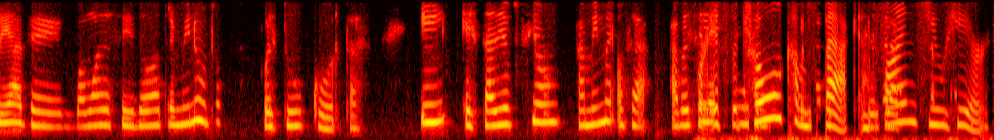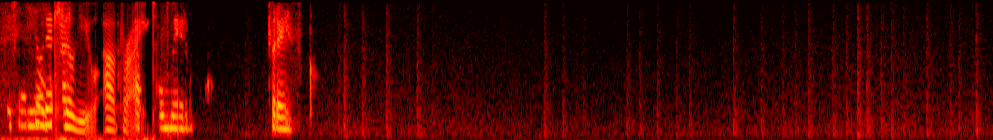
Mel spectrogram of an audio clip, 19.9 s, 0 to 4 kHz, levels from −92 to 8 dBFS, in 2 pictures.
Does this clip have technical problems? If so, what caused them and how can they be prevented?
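Yes, two related problems cluster between about 7 and 12 seconds.

Speech suppressed in double talk: from 7.16 to 10.16 s, then 10.48 to 10.75 s and 11.29 to 11.76 s, the talker dips by up to roughly 40 dB or drops out in pieces. The likely cause is an echo canceller that hit both sides talking at once, couldn't separate the near talker from the loudspeaker echo, and ducked everything. Better double-talk detection, or a headset on the far end, would prevent it.

Echo leak: scraps and one longer stretch of a copy of the voice, delayed by 140 ms, come through at 8.01–8.06 s, 8.62–8.68 s, 10.17–10.68 s, 11.12–11.16 s and 11.55–11.66 s. They sit about 20 to 30 dB below the main speech. The likely cause is a loudspeaker's pickup that the echo canceller didn't fully remove, so it was sent back down the line. A headset, lower speaker volume or a better-tuned canceller would stop it.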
